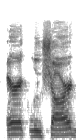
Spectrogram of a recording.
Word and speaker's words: Eric Louchard: I'm Mac, and we are excited to have with us today Eric Louchard.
